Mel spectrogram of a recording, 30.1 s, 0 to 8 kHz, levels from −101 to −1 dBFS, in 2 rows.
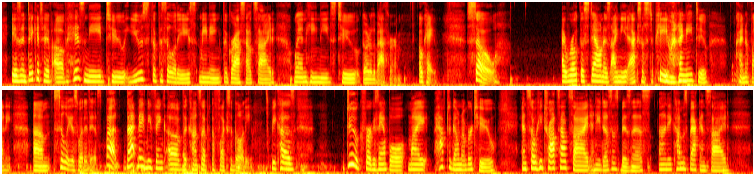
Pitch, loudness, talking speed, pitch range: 175 Hz, -25 LUFS, 160 wpm, 150-200 Hz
